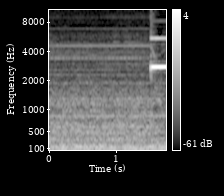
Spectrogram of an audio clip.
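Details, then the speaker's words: LTV ventilator being turned off by holding the on/standby button, patient being bagged manually before a circuit change: faint room noise, then a steady high electronic standby beep, silenced with silence reset. "and when the vent starts beeping, you just push silence reset. And now the ventilator is completely off, and now you're okay to change the circuit."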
